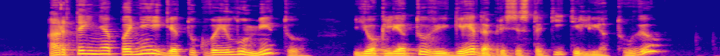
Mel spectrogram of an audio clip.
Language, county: Lithuanian, Utena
